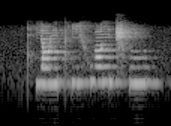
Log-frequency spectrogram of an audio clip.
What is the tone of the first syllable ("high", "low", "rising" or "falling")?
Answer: high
